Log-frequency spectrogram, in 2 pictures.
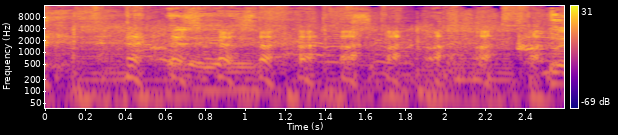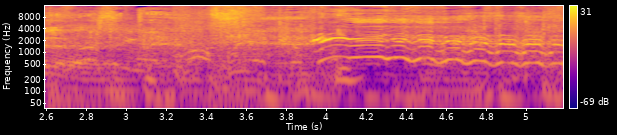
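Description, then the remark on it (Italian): At Il Sole 24 Ore, a man whose work is neighing imitates a horse's whinny, with wavering, pitch-sliding neighs rising out of a busy background of chatter and laughter, loud. “Ho portato al Sole 24 Ore uno che nitrisce.”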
